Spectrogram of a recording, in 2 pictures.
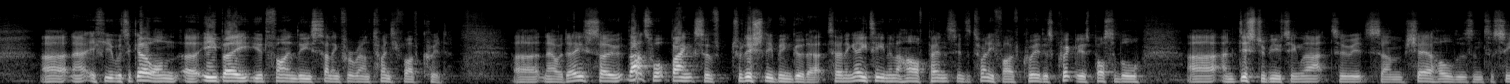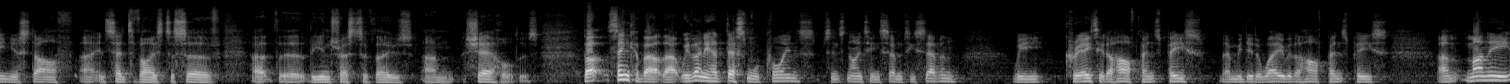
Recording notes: delivered a lecture as part of the Bristol Distinguished Address Series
